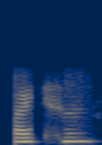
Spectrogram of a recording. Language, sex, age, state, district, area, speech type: Marathi, female, 18-30, Maharashtra, Ratnagiri, urban, conversation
